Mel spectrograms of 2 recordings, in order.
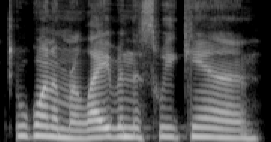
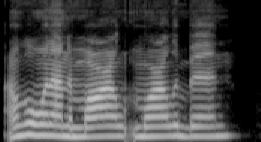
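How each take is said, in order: First: Marylebone as mur-LAY-bin, Southern twang; Southern pronunciation. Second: Marylebone as MAR-lee-bun, stress up front; attempted pronunciation. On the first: What her Southern brain wants, Marylebone as mur-LAY-bin. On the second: Trying out weekend plans, Marylebone as MAR-lee-bun. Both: Shown as a demonstration. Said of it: "that's what my brain wants to say".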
